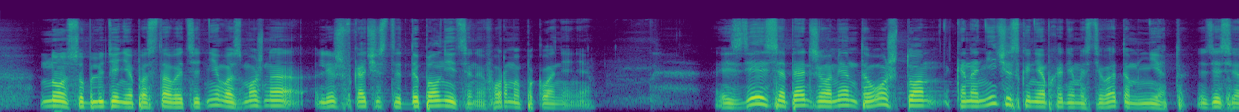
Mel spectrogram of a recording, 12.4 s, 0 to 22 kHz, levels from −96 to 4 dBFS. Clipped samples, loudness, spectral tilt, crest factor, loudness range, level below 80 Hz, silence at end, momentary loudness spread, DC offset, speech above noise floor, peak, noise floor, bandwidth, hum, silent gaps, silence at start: under 0.1%; -17 LUFS; -6 dB/octave; 16 dB; 4 LU; -50 dBFS; 0 s; 9 LU; under 0.1%; 34 dB; 0 dBFS; -50 dBFS; 12.5 kHz; none; none; 0 s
